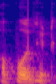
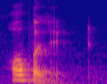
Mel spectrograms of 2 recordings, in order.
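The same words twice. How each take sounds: First: अपोजिट with a full, long "po"; common pronunciation. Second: अपोजिट with a high, stressed opening "O"; corrected pronunciation. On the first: Teacher repeating the popular form, common pronunciation. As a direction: lean on the middle of अपोजिट. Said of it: "कई लोग अपोजिट कहते हैं". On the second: Teacher repeating it for students, corrected pronunciation. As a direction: hit first syllable of अपोजिट, short "puh" after. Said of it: "तो इसको बोला जाएगा". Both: Shown as a demonstration.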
